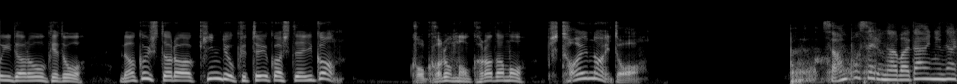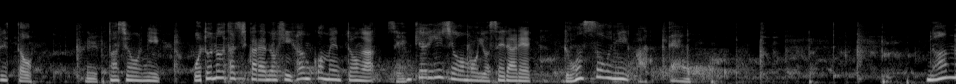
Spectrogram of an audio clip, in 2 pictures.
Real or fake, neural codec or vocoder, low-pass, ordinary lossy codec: fake; codec, 16 kHz, 4 kbps, X-Codec, HuBERT features, trained on LibriSpeech; none; none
